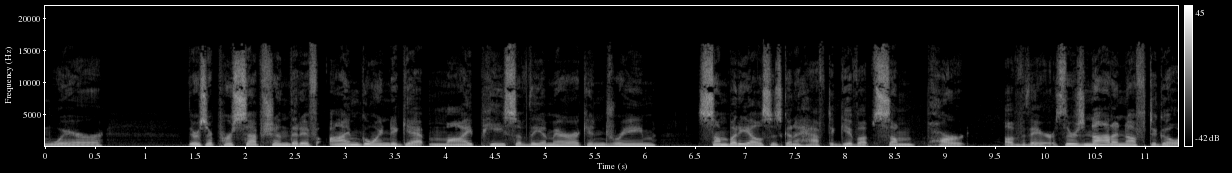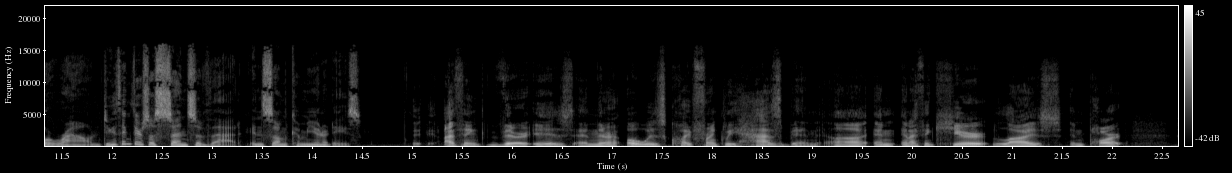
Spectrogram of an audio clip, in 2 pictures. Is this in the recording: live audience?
no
